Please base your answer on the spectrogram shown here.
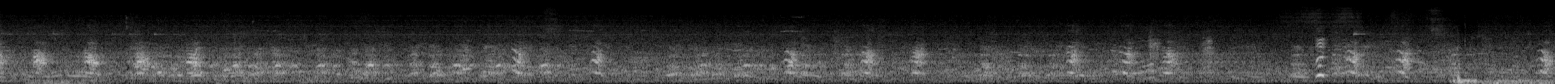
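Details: Rapid, steady barking from the dog Ivar vom Falorie during protection work at the NIAK 2015 trial: short loud barks come roughly twice a second for the whole stretch, with a brief thump near the end.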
